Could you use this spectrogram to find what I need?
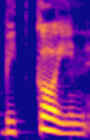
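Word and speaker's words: bitcóin: Se escribe igual que en inglés, pero con una tilde o un acento en la O, Bitcoin.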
